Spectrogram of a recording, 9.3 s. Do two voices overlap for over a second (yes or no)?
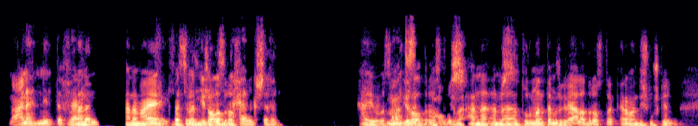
yes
